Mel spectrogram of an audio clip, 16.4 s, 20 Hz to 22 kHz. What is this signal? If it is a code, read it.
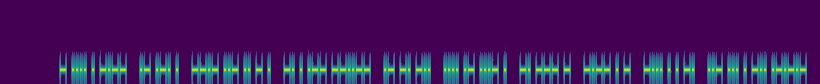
Morse code, heard as a keyed tone, about 30 wpm, 700 Hz. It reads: THEY ARE QUITE NEW, AND HAVE NOT YET BEEN USED.
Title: Sentences from Top 700 Words 30wpm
